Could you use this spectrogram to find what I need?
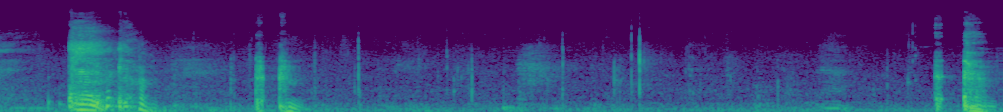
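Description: A person coughs and clears their throat in several harsh, breathy bursts separated by long quiet gaps, with one loud burst early on, two short ones soon after and a final burst at the end.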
